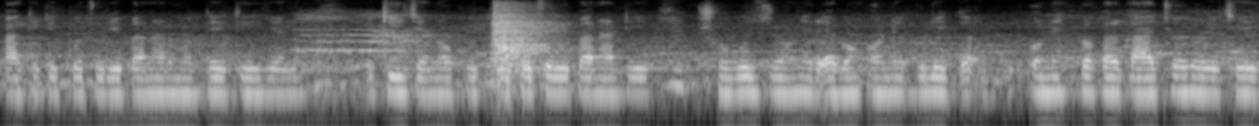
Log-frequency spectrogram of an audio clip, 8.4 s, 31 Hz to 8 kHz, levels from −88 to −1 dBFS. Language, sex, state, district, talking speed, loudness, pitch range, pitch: Bengali, male, Tripura, Unakoti, 120 wpm, -22 LUFS, 130-135 Hz, 130 Hz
